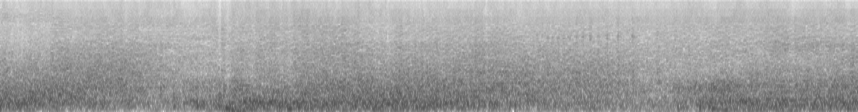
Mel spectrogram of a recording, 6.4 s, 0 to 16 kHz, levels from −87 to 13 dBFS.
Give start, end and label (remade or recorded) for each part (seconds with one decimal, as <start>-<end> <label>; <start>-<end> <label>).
0.0-1.0 recorded; 1.0-2.2 remade; 2.2-3.3 recorded; 3.3-4.0 remade; 4.0-5.5 recorded; 5.5-6.0 remade; 6.0-6.4 recorded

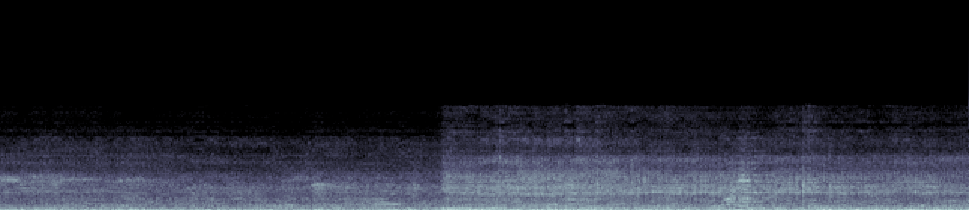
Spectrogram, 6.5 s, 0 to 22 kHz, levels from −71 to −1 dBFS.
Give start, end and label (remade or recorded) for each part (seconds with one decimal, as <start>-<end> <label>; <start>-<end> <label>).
0.0-6.5 remade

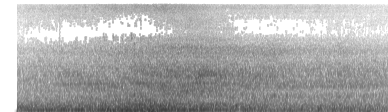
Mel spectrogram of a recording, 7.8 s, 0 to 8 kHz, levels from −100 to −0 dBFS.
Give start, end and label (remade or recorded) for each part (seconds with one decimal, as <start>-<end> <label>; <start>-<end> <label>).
0.0-7.8 recorded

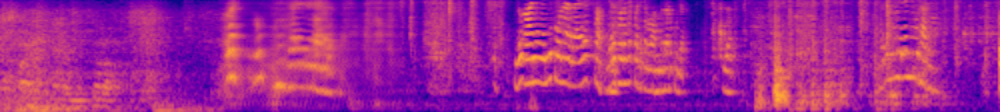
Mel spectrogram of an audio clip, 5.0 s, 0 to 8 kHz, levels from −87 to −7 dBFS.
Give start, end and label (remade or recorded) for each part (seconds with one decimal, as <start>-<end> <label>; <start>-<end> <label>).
0.0-1.1 recorded; 1.1-2.0 remade; 2.0-5.0 recorded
